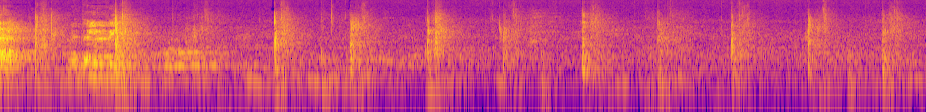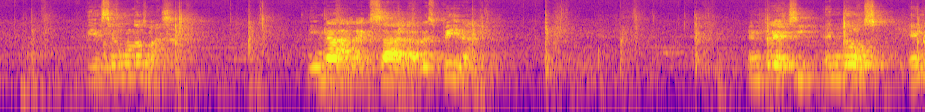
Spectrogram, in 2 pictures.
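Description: Sneakers step and tap on a wooden floor.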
